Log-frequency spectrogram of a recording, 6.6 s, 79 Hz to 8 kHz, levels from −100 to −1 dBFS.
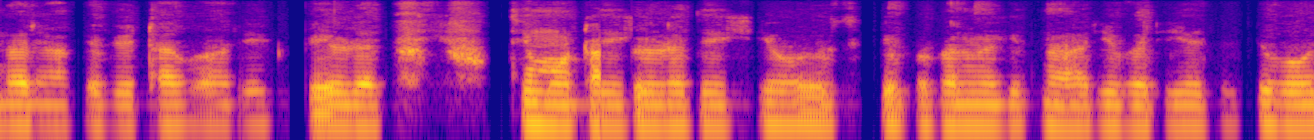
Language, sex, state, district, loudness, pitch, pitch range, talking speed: Hindi, male, Uttar Pradesh, Hamirpur, -22 LUFS, 125 Hz, 125-130 Hz, 200 wpm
